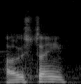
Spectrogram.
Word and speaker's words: Osteen: Osteen, Olstein, whatever fuck, Osteen. I can't ever say his name right. How do you say it? – Osteen. Yeah, something like.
